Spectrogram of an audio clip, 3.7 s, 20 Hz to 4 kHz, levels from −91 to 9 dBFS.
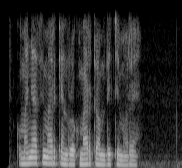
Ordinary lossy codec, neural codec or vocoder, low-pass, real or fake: none; none; 3.6 kHz; real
